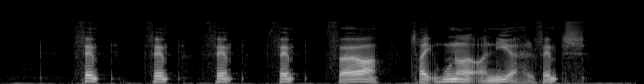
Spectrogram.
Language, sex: Danish, male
